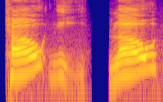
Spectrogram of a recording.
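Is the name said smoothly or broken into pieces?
in pieces. The name is broken into separate pieces. "we're going to say it piece by piece here"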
